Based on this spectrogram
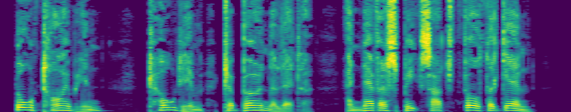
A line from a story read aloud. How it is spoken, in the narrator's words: the girl whispered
